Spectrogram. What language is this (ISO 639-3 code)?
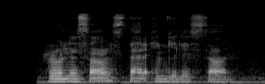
fas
